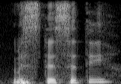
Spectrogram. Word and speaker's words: Mysticeti: talk about their uh new consensus uh algorithm Mystic right that's the pronunciation amazing uh so yeah thank you George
